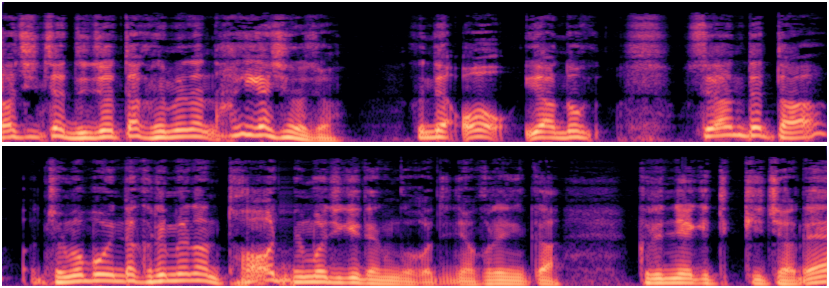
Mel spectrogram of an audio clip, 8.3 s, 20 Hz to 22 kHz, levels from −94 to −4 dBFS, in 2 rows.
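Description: Speech throughout carries channel delay (comb filtering): one channel trails the other by roughly 0.4 ms, and summing them to mono cancels shared content at evenly spaced frequencies, starting near 1.5 kHz. The result is a steady hollow, phasey coloration across the whole clip. From 5.52 to 5.59 s, lost LE Audio frames leave a 67.5 ms gap, which fits a run of nine 7.5 ms LC3 frames. The decoder concealed it by repeating the last spectrum with randomised signs and fading it, so the speech briefly smears into a noisy, decaying wash before normal sound returns.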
